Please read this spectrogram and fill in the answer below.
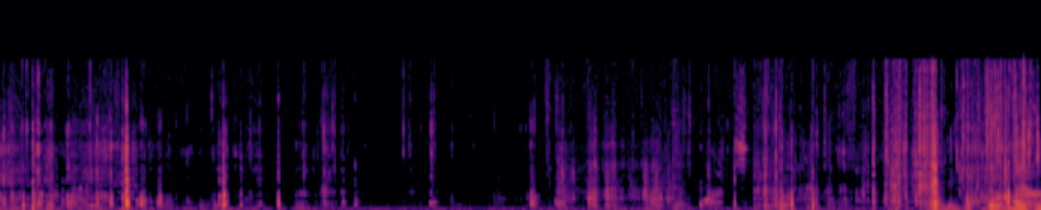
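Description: Irregular crunching footsteps on a gravel and dirt path through dry grass, with voices starting up near the end.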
